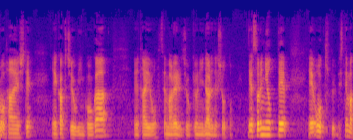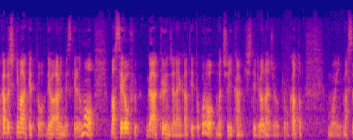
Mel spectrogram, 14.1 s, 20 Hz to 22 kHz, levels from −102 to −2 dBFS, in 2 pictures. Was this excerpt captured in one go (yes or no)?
yes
